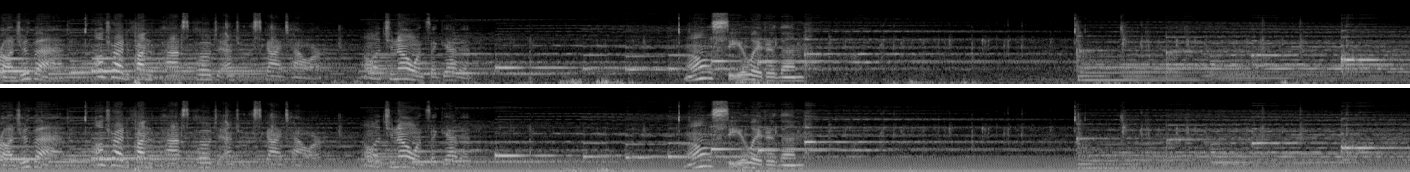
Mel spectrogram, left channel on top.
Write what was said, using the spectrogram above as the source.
that. I'll try to find the passcode to enter the Sky Tower. I'll let you know once I get it. I'll see you later then.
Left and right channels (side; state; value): right; noise; hum, 6 dB below the sound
